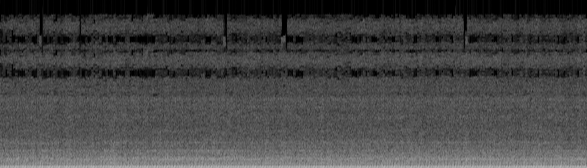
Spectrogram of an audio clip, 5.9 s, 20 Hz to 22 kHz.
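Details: Hotsy steam pressure washer with 16 hp gas engine, bought non-running, after igniter wire/electrode repair with burner heating water: loud constant engine drone with steady pump hum, no surging or knocking; runs healthy and even.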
